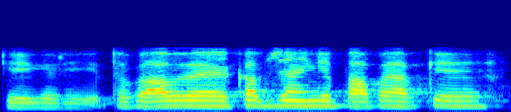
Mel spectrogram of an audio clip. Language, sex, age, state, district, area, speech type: Hindi, male, 18-30, Madhya Pradesh, Katni, urban, conversation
